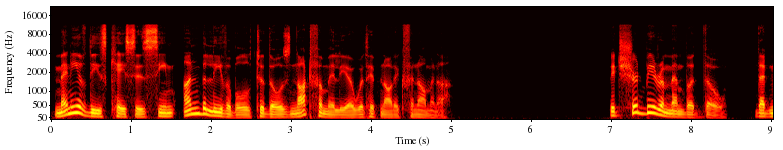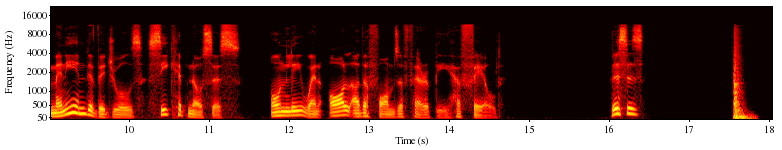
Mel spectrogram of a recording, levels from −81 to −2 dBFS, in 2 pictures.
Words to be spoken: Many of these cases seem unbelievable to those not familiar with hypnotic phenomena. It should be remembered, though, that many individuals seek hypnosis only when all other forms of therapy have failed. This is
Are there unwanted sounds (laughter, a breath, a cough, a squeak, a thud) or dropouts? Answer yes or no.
yes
